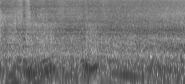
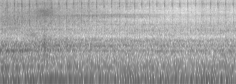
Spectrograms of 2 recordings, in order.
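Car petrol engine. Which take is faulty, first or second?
second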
